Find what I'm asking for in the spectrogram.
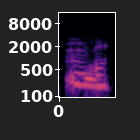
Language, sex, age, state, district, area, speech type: Bodo, female, 30-45, Assam, Kokrajhar, rural, conversation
